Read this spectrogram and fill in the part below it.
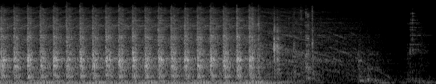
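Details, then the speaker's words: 1989 Ford Probe GT Turbo with no-start issue, after installing a new fuel pump with six gallons in the tank: even starter cranking about four turns a second, then it catches and runs. "oh she's running that's weird"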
